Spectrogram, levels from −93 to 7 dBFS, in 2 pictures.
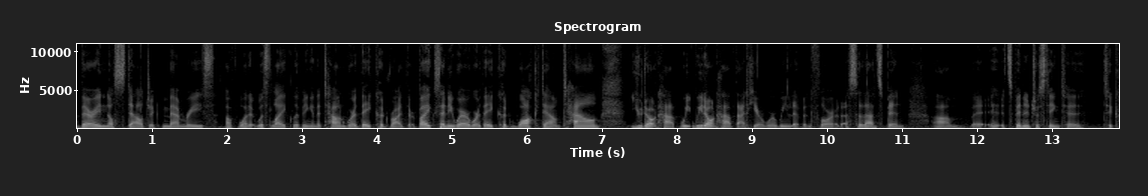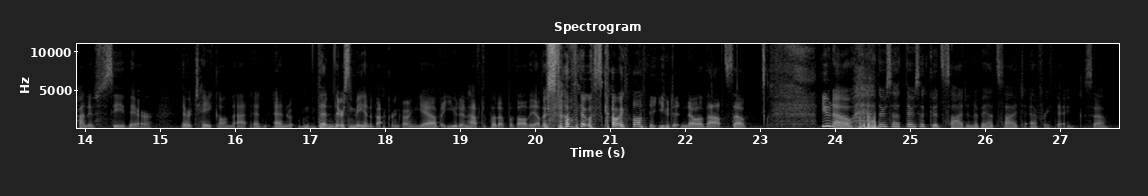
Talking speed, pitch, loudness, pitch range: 220 wpm, 165 Hz, -42 LUFS, 155-190 Hz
